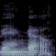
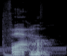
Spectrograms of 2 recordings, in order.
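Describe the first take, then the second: First: The name is said with an American pronunciation. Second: The name is said with a Dutch pronunciation. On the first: "here in America, we call him Van Gogh" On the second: "it's a hard G"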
